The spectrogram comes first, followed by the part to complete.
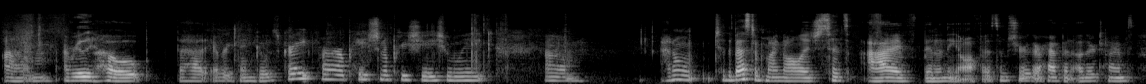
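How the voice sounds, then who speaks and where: A woman's voice: on the low side, steady tone, moderate pace, vocal fry, slight background noise. A woman vlogger chatting casually while decorating her planner, rambling and confiding as she drifts off-topic.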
